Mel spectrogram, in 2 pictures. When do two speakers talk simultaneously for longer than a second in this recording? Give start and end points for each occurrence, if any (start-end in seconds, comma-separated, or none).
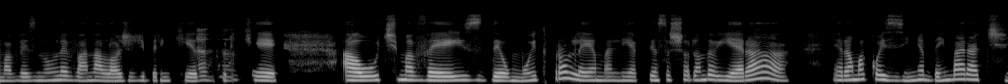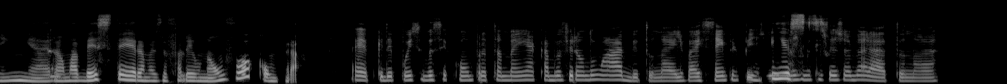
none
